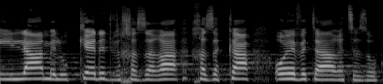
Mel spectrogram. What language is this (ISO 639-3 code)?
heb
